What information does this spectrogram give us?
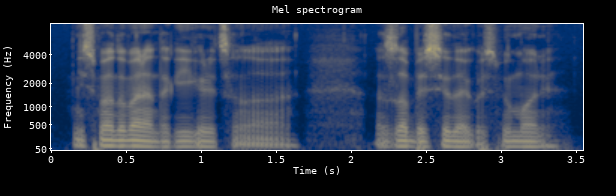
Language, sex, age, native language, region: Slovenian, male, 18-29, Slovenian, Drava region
